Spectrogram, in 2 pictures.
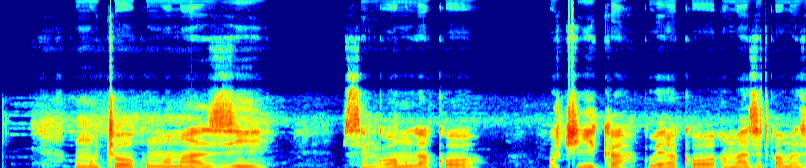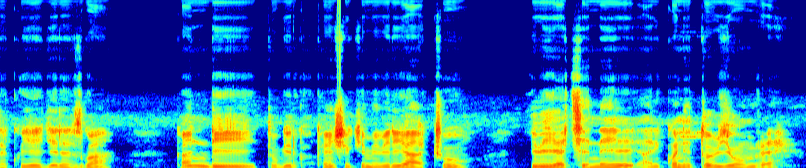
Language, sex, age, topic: Kinyarwanda, male, 18-24, health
